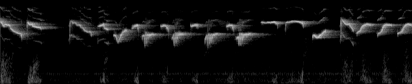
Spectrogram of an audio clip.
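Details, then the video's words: White-eye song played as a lure and filler: continuous sharp, very high twittering of swooping notes that slide downward, with a few longer whistled notes toward the end. "suara burung pleci pikat+isian"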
